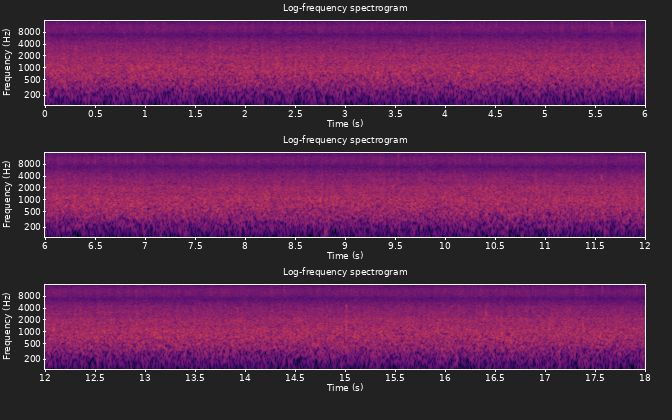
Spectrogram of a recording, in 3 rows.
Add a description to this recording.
Stream sound, Aircraft flying through, Traffic Sound, Zoom H2n MS+XY + H6 XY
